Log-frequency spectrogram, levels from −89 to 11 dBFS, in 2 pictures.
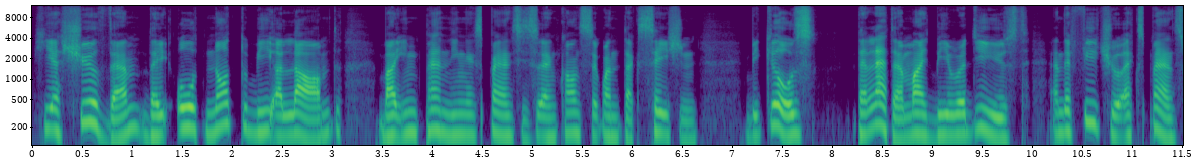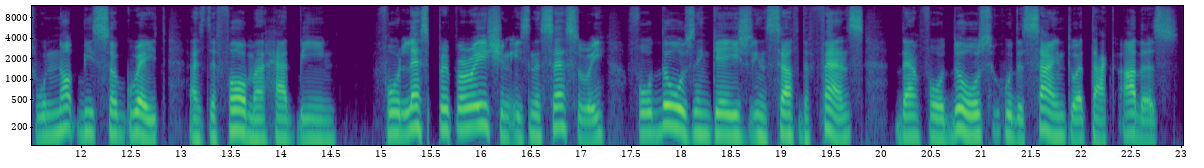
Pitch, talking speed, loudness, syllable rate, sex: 155 Hz, 140 wpm, -20 LUFS, 4.5 syllables/s, male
